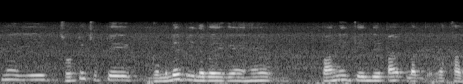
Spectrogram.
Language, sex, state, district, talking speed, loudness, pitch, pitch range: Hindi, male, Rajasthan, Bikaner, 155 wpm, -16 LUFS, 180 Hz, 170-205 Hz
